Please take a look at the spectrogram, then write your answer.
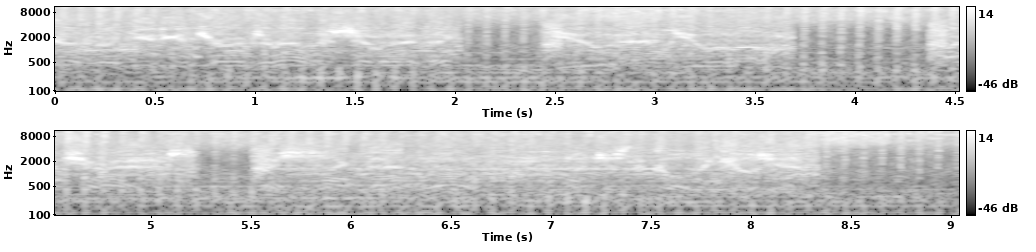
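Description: A helicopter in the Cold Fusion video game chops loudly and continuously, a rapid rhythmic beating mixed with bursts of gunfire and dense game noise, while someone talks over it.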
